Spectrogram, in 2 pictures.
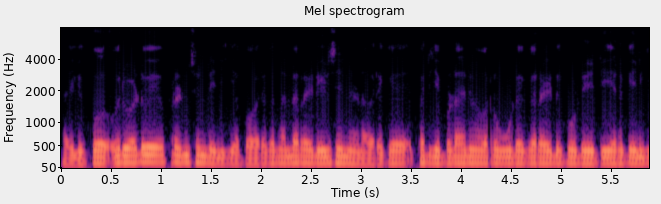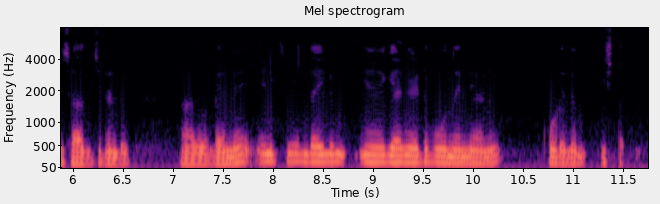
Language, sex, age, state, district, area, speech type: Malayalam, male, 18-30, Kerala, Wayanad, rural, spontaneous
